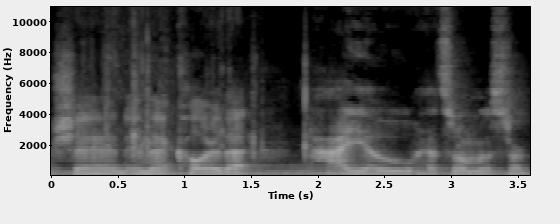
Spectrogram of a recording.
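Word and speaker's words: HIUO: A beautiful 3-inch spark shad in that color, that Hi-Yo. That's what I'm gonna start calling it from now on. It's spelled H-I-U-O, so kind of a hard one to pronounce, but that's what it looks like.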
